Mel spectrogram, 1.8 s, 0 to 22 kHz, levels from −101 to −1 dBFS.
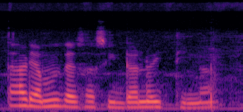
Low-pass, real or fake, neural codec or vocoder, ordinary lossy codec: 19.8 kHz; real; none; none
